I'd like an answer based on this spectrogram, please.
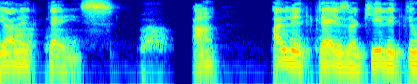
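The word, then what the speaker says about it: ἀληθής: Então se fala aletéis. E o neutro também se diz aletéis. Sendo que aqui nós temos um eta e aqui ele foi reduzido a um epsilon. Ok? Mas a pronunciação é a mesma.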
